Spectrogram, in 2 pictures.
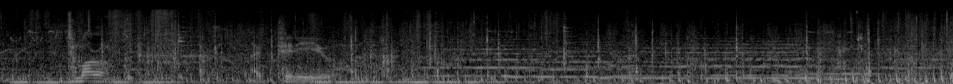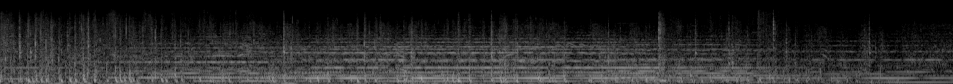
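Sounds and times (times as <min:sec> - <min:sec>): background music with held notes: 0:00.0 - 0:19.0
horses' hooves clip-clopping: 0:00.0 - 0:19.0.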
